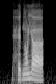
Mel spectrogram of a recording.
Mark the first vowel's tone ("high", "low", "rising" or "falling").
low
